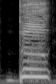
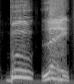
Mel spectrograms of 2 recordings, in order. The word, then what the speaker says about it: Boule: it says it pronounced Bole b o o then it has a dash l a y Bole you know and Boule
